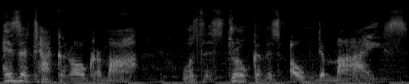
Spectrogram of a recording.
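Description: In a put-on character voice, a man pitches his speech fairly low. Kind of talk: battle speech.

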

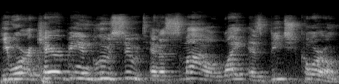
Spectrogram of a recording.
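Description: A man's extremely high voice at a fairly quick pace, with ordinary pitch variation, audible room echo and light background noise. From Colorado. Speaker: slam poet. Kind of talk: slam poetry performance. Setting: live open mic venue. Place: bar. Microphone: camera far.

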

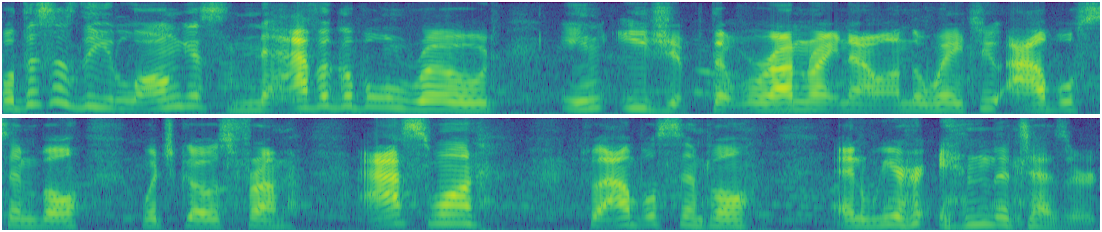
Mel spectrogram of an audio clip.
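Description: Over light background noise, a man with a high voice talks at a moderate pace. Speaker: travel vlogger. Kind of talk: casual vlog chat. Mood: cheerful, amused. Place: cafe. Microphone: lapel.

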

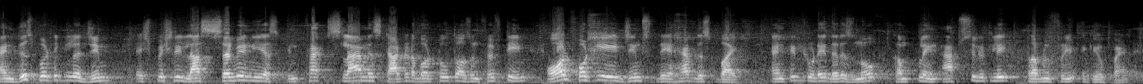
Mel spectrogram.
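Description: At a fairly quick pace, the speaker uses ordinary pitch variation over light background noise. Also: man. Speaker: presenter. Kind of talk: product walkthrough. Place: gym.

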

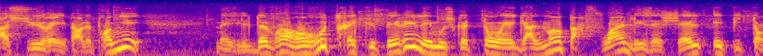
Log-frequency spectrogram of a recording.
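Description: A man speaks at a fairly slow pace in a calm tone, his medium pitch making very wide swings. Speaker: mountaineering instructor narrating. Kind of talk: 1958 documentary film narration, voice-over explaining climbing technique. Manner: calm, didactic, measured and formal; clear step-by-step instructional delivery, even pace.

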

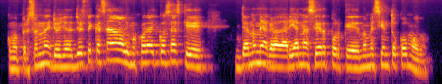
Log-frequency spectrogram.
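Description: With a dark, mellow tone, a man talks at a moderate pace in a fairly high pitch with ordinary pitch variation. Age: 30s. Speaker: podcast host. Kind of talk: casual interview. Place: studio. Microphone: studio mic.

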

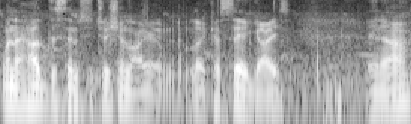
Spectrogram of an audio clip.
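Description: Over light background noise, a man with a fairly low pitch speaks at a moderate pace with ordinary pitch variation. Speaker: travel vlogger. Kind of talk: casual vlog chat. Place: street. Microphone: phone near.

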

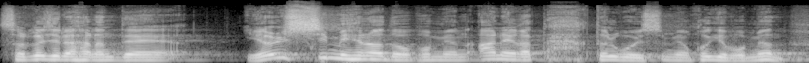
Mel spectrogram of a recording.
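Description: A man with a fairly high pitch and ordinary pitch variation rushes along at a very fast pace with hardly any pauses. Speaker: pastor. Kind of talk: sermon. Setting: church.

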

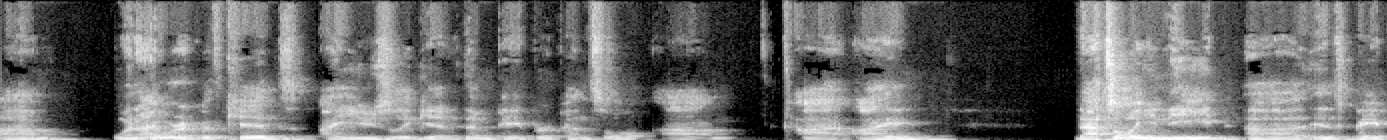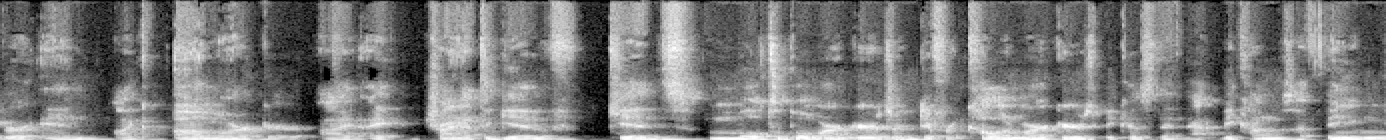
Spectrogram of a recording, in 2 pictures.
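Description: A man talks at a moderate pace in a dark, mellow, somewhat breathy voice with fairly even intonation. The background is quiet, though room echo is audible. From Texas. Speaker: illustrator and teacher; teacher. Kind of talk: live online workshop. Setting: video livestream. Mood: friendly, encouraging. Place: home room. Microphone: video call.

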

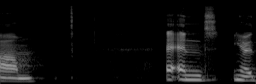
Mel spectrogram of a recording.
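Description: A woman is speaking. She has an Australian accent. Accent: Australian, noticeable. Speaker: technology strategy director at a bank. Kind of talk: conference talk. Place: hall. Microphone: podium.

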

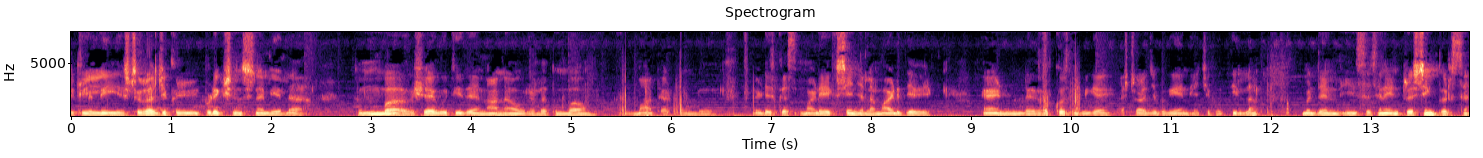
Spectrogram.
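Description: Clear music plays in the background. Over it, a man speaks in a very deep, low pitch with monotone, flat intonation. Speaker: neighbour giving tribute. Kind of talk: tribute speech to camera about an acquaintance, Kannada mixed with English. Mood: warm, admiring. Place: home room. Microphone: phone near.

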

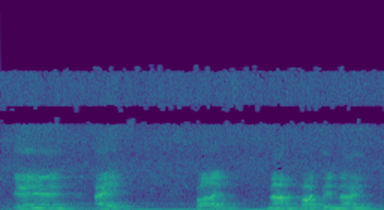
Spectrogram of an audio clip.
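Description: A man with an American accent, audible room echo and light background noise. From US South, Mississippi. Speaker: vlogger. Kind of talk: casual vlog talk to camera. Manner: animated. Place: bathroom. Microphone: phone near.

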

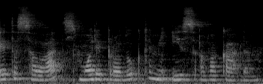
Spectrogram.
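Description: A woman speaks at a fairly slow pace in a flat, monotone delivery, with audible room echo and light background noise. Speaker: vlogger. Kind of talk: casual vlog chat while eating. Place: home room.

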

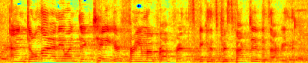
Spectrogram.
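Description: A woman speaks in a high, raised and projected voice. Loud background noise runs behind her. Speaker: spoken word poet. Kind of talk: explaining the poem to an audience. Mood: earnest, assertive closing message. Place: stage. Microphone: handheld.

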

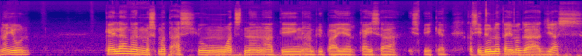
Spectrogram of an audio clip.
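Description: At a very slow pace, a man with a medium pitch speaks in a dark, mellow tone. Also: ordinary pitch variation. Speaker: audio equipment vlogger. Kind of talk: tutorial. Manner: halting.

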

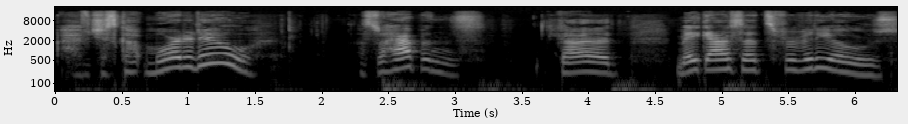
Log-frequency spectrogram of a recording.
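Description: The voice is quiet, moving at a fairly slow pace with long, frequent pauses. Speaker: streamer and artist. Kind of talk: casual chat. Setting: live stream.

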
